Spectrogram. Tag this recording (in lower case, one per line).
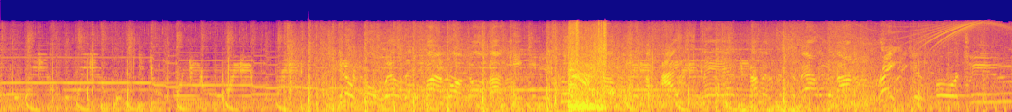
fusillade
